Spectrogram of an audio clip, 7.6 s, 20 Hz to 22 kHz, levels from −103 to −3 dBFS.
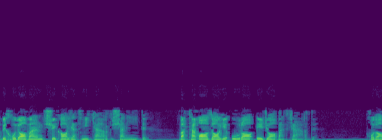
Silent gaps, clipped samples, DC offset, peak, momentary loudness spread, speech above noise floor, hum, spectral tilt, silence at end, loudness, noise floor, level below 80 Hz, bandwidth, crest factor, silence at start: none; under 0.1%; under 0.1%; -10 dBFS; 16 LU; 27 dB; none; -10 dB/octave; 0 s; -29 LUFS; -56 dBFS; -50 dBFS; 5 kHz; 20 dB; 0 s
